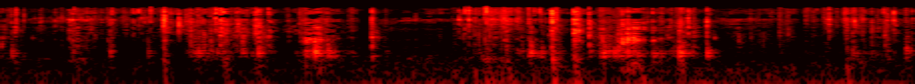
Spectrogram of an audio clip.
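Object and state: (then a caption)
Glycerin soap bar being carved. A utility knife blade carves and scrapes the surface of a solid, translucent amber-yellow glycerin soap bar held in the hand, breaking off chunks and curls. The result is a quiet, bright run of crisp scraping, crackling cuts and small snaps with almost no low end.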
